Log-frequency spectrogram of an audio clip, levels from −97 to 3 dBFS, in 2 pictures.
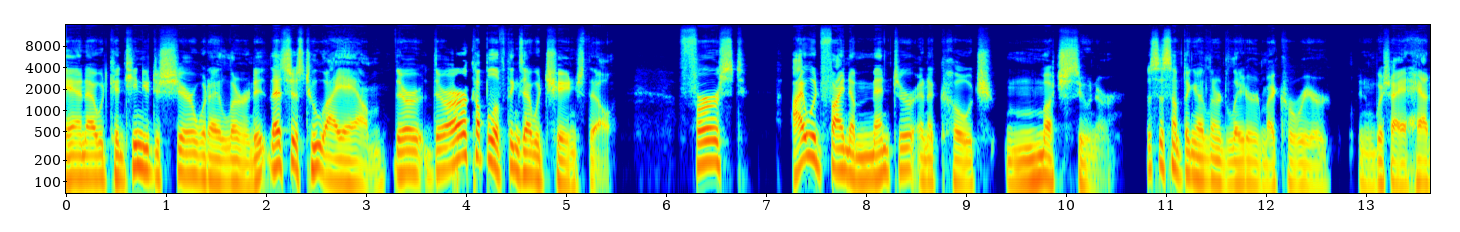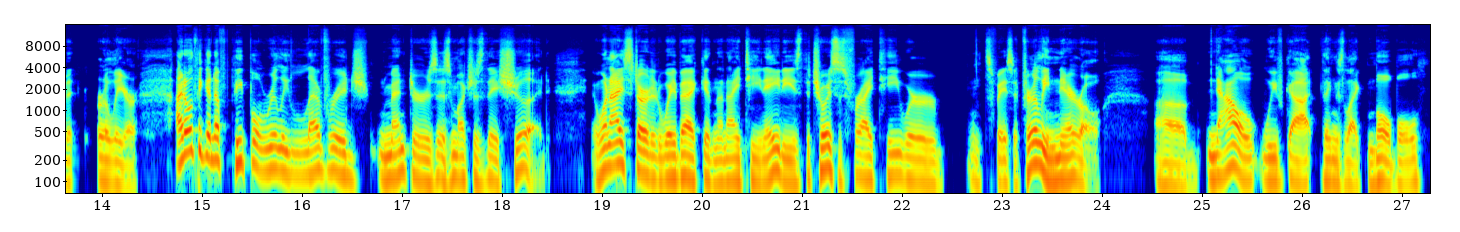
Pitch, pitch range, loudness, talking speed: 115 Hz, 100-140 Hz, -22 LUFS, 200 wpm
